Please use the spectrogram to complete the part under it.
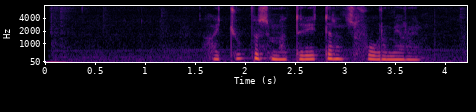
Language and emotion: Russian, sad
